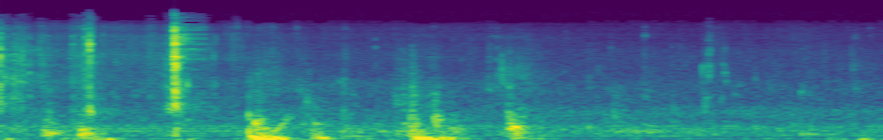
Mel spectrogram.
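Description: Handling noise on a bass boat as a lip-grip fish scale is readied: a sharp click about a second in, then a few dull knocks and thumps over the next couple of seconds, then quiet.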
